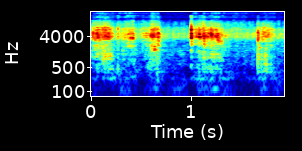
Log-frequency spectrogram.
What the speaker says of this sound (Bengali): এখন শুটকিটা ভালো করে কষায় নেব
